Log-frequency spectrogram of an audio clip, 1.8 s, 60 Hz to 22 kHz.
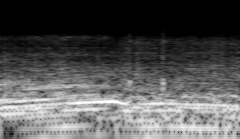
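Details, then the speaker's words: GT40 on newly installed ITBs and a new transmission, first drive after 21 years, pulling in first gear: deep, even pull with a strong, clean intake roar. Healthy induction noise under load. "first gear is good sounds so good it does the induction noise on the ITV is just it"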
